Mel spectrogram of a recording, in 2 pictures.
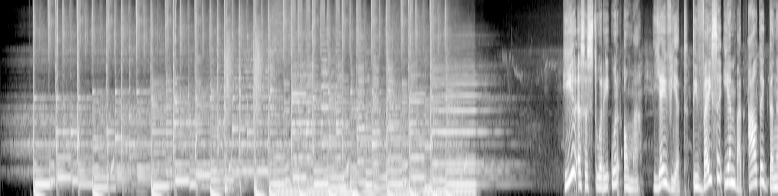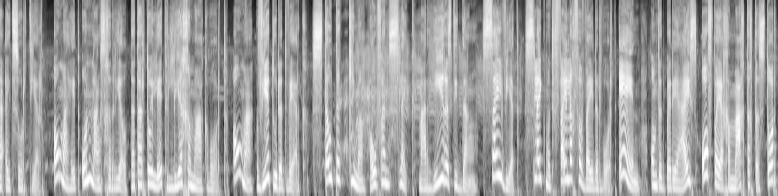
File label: Afrikaans, Audio Soundbites; Sanitation; DWS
